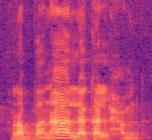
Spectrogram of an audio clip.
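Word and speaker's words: ربنا لك الحمد: रब्बना लकल हम्द, रब्बना लकल हम्द, ये है सही प्रोनाउंस।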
